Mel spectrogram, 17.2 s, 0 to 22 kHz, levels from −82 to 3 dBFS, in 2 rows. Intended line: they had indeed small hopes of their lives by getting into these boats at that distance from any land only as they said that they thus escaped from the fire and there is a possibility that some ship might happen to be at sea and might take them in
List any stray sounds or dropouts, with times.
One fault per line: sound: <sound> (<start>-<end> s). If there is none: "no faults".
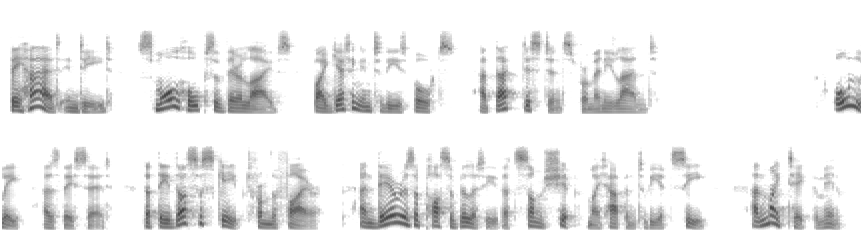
no faults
